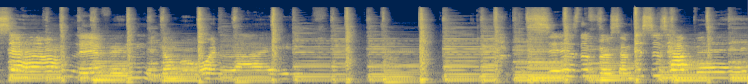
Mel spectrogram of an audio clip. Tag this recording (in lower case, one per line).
music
